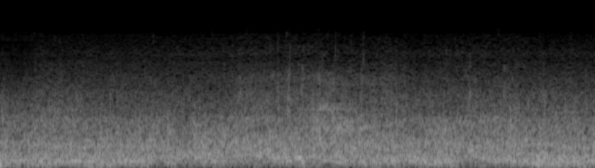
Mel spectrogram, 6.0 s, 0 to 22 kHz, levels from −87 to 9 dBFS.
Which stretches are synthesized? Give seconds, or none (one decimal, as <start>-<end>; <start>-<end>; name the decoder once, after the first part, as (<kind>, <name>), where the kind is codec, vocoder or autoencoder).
0.9-1.4 (autoencoder, DAC-VAE)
